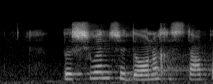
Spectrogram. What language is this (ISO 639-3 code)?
afr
